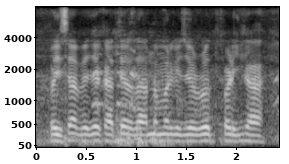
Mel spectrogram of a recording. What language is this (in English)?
Bhojpuri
